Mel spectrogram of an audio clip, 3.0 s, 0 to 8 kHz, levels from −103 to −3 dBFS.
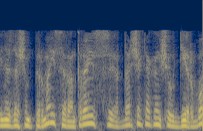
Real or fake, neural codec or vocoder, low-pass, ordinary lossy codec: real; none; 7.2 kHz; AAC, 16 kbps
